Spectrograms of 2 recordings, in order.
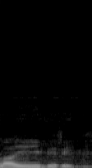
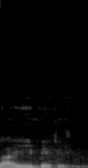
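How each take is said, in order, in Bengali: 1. প্রথম র-ধ্বনিটি বাদ দেওয়া হয়। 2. প্রথম র-ধ্বনিটি বাদ দেওয়া হয়।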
